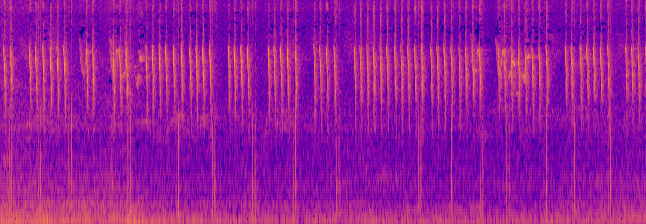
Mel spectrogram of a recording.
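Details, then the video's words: Vigorously singing Bar-winged prinia, a rice-field bird, in 'tembakan bren' style: rapid high 'klik' notes in short bursts of about a second, separated by brief pauses, with sharp ticks throughout. "Prenjak Klik Klik Burung Sawah Gacor Tembakan Bren"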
